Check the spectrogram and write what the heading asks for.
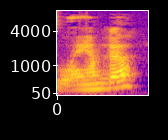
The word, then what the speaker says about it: lambda: It's this kind of funny looking curvy Y thing, pronounced lambda, and that's the distance between 2 identical parts of a wave.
